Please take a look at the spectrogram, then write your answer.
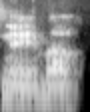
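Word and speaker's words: Nahma: And then in the Upper Peninsula, they mentioned that they pronounce it with a long A, not a soft vowel sound. So I'm assuming it would come out Nama rather than Nama. It is Nama.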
